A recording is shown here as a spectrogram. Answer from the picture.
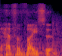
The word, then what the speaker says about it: Hefeweizen: I'm rocking a Hefeweizen right now. Did I say that right? Hefeweizen. Yeah. I think you get the V in there.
